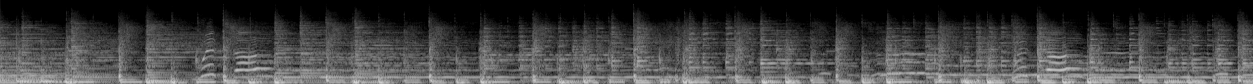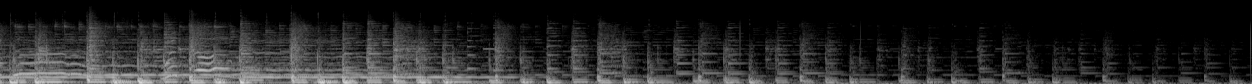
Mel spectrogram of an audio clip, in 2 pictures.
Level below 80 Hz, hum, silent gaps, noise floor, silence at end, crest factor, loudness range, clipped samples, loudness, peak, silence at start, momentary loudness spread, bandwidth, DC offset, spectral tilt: -32 dBFS; none; none; -45 dBFS; 0.1 s; 18 dB; 16 LU; under 0.1%; -22 LUFS; -4 dBFS; 0 s; 17 LU; 12 kHz; under 0.1%; -7 dB/octave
